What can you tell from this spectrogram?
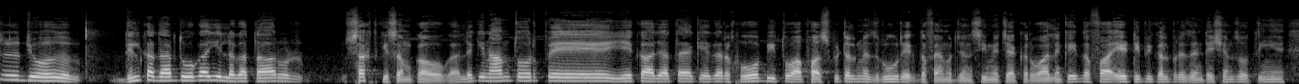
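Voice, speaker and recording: With a plain, everyday voice, a man at medium pitch uses lively intonation in a very clean recording with a silent background. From Mirpur, Azad Kashmir. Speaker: cardiologist. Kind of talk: expert interview.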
